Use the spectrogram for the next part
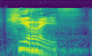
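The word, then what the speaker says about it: hiraeth: I think you're supposed to roll the R, but it's hireth.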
